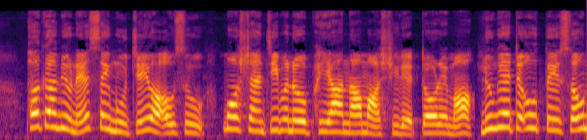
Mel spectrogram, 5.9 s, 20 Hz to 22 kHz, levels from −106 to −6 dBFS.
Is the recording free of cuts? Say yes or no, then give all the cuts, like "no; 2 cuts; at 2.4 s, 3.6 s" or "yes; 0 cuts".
no; 1 cut; at 4.7 s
